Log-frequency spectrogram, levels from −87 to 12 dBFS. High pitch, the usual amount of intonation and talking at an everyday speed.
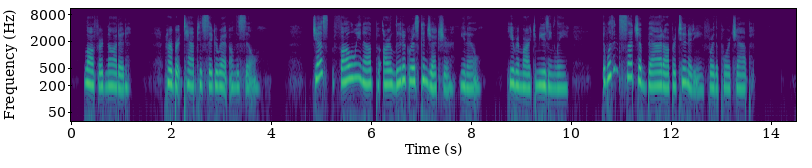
No: high, 200 Hz; average, 3.9 semitones; slow, 125 wpm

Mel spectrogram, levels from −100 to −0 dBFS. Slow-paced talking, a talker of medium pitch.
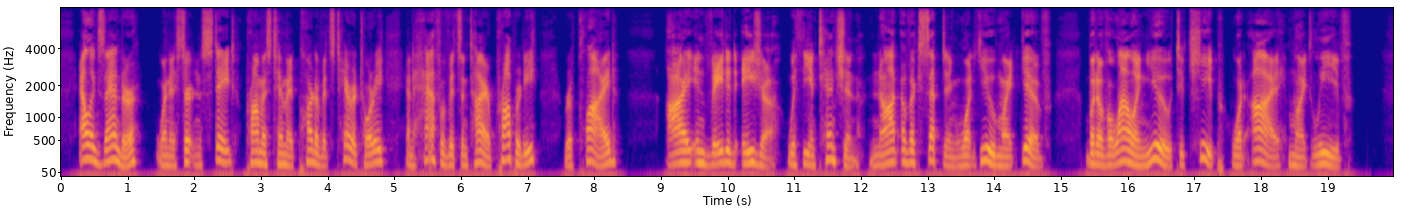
Yes: slow, 125 wpm; medium, 145 Hz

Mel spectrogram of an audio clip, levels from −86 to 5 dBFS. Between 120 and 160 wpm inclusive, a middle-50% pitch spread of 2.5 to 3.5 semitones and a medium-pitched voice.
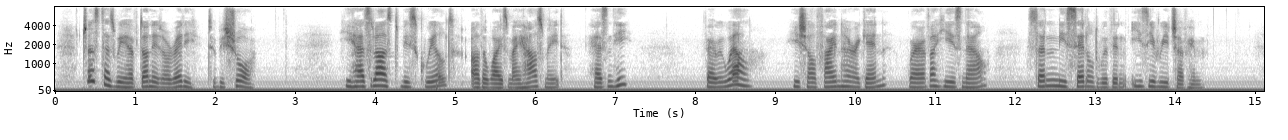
Yes: average, 155 wpm; average, 3.2 semitones; medium, 170 Hz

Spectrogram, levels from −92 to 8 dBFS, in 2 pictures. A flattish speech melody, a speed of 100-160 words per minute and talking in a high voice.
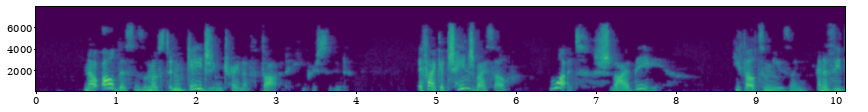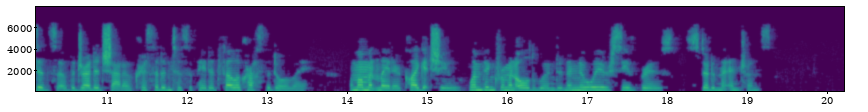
No: narrow, 2.2 semitones; average, 175 wpm; high, 220 Hz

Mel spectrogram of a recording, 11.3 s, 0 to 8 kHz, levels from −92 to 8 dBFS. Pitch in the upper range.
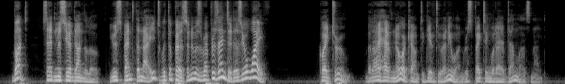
No: low, 125 Hz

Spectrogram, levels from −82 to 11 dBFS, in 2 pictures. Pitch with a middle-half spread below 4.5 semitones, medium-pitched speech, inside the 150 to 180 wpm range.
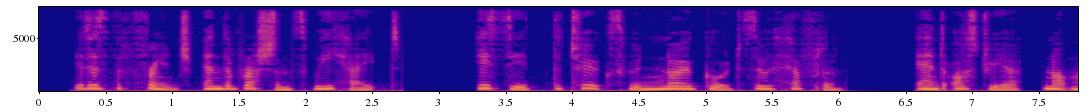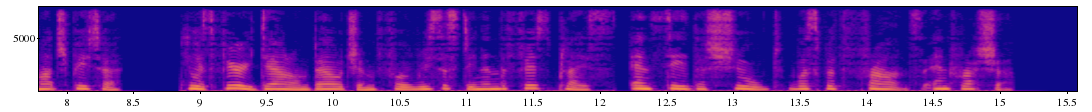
No: average, 3.5 semitones; high, 240 Hz; average, 170 wpm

